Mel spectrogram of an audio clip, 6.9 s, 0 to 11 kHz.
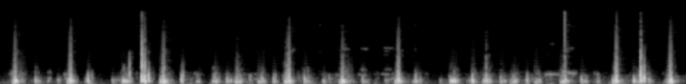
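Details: Irregular heartbeat: fast, low thumping at about 110 beats a minute with unevenly spaced beats.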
